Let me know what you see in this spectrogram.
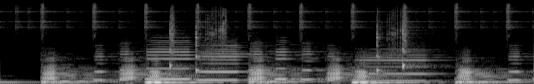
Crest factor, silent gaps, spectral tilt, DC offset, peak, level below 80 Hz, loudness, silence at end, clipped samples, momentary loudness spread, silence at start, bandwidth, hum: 20 dB; none; -6.5 dB/octave; under 0.1%; -4 dBFS; -42 dBFS; -25 LUFS; 0 s; under 0.1%; 12 LU; 0 s; 19 kHz; none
